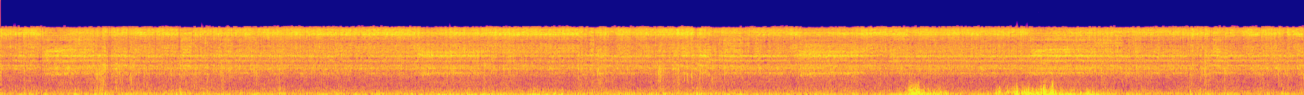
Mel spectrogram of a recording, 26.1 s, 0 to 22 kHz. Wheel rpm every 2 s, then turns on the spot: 110, 120, 110, 120, 120, 110, 110, 110, 110, 110, 110, 120, 120.
none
